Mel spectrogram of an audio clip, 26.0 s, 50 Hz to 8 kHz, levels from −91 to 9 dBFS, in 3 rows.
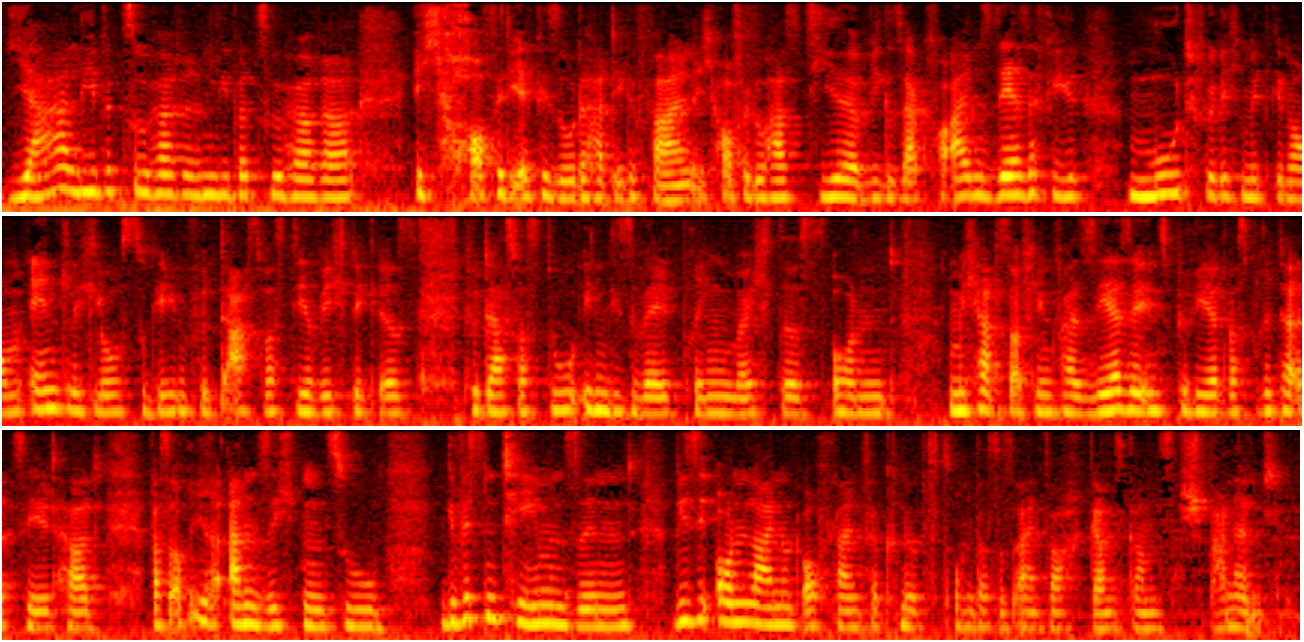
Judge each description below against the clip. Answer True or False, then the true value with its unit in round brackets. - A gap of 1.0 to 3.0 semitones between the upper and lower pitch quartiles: True (2.4 semitones)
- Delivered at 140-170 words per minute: False (185 wpm)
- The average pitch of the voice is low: False (195 Hz)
